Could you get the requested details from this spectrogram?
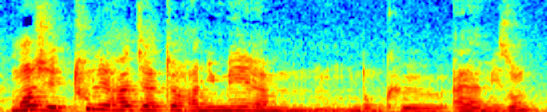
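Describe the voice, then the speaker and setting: A young woman talks to camera from her living room in a relaxed, chatty vlog. Her voice sits a little high, and she keeps stopping on hesitant fillers as she speaks straight to her viewers. A faint hum of room ambience stays behind her. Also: moderate pace. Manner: chatty, many "euh" fillers, addresses viewers as girls. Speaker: lifestyle vlogger.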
